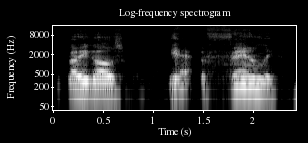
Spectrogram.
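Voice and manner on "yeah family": rough, raspy voice. Retelling what a voice answered the group: Sal's raspy voice. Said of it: "'cause he had a raspy voice".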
